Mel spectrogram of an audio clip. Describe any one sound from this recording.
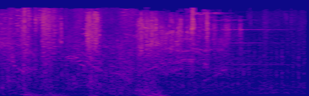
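Heavy blows and impacts thud in a brawl.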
